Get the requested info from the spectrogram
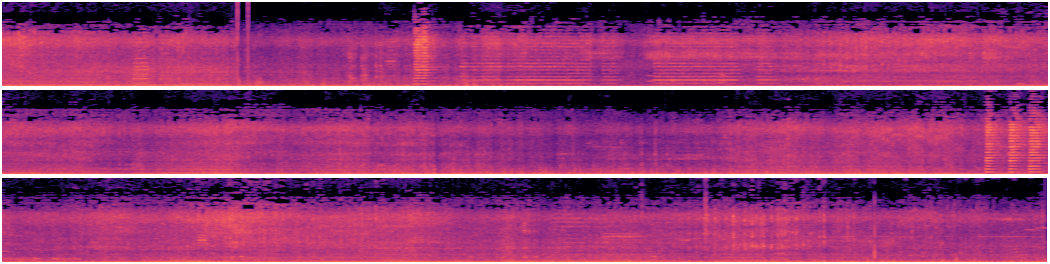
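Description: Road traffic with a constant heavy low rumble; a vehicle horn sounds two long blasts from about four seconds in, and around twenty seconds in a horn gives a quick string of short beeps.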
